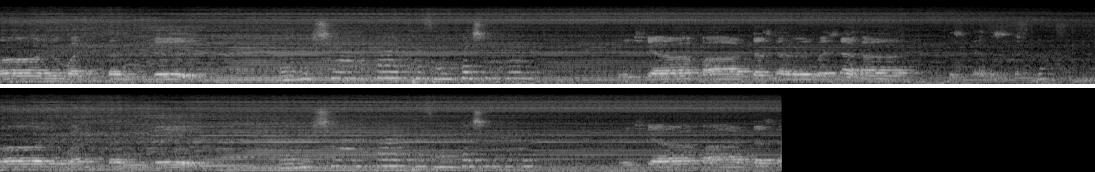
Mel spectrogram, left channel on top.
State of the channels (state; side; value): drops out; right; at 7.9 s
